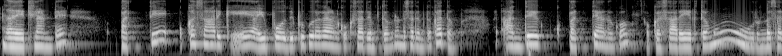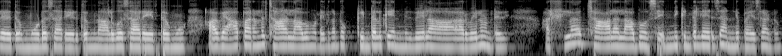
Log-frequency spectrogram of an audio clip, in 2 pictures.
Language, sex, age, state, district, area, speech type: Telugu, female, 18-30, Telangana, Yadadri Bhuvanagiri, rural, spontaneous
